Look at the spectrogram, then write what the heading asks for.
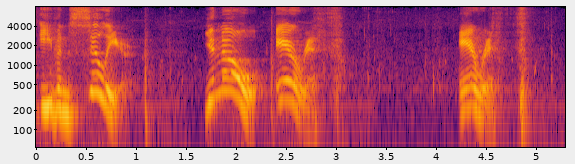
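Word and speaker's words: Aerith: of Final Fantasy 7 it was translated as AIS and and immediately immediately American weebs in the 9s were they like it's actually aith they they thought we couldn't pronounce aith right so they said it they made it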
